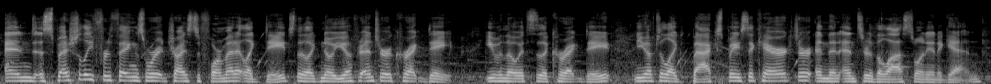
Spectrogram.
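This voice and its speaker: A man's voice: a little high, quick pace, few pauses, a bit bright, soft background music. A man livestreaming a video game, chatting casually with viewers and commenting on play in a wry, ranting way.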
